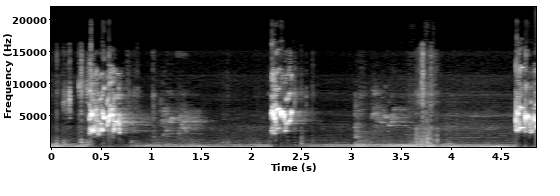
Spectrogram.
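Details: Chatty fighter lovebird that prompts other lovebirds to sing: short, piercing buzzy chirp bursts separated by pauses of one to two seconds, with a low rumbling background.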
